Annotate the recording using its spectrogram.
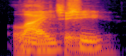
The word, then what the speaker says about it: lychee: Lychee. No, I'm just pronouncing it the way it should be.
